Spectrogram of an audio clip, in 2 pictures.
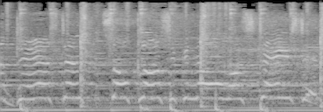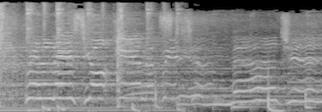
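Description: A woman singing a pop song over its backing track with a heavy bass and a beat; the bass drops out about five seconds in.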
